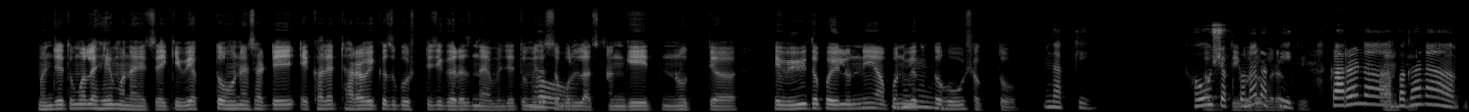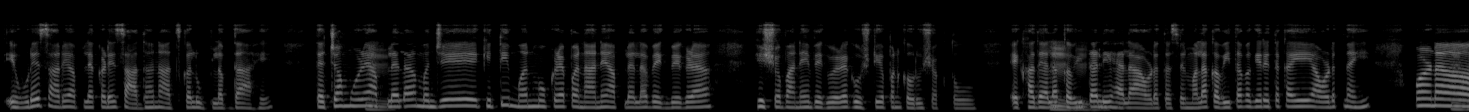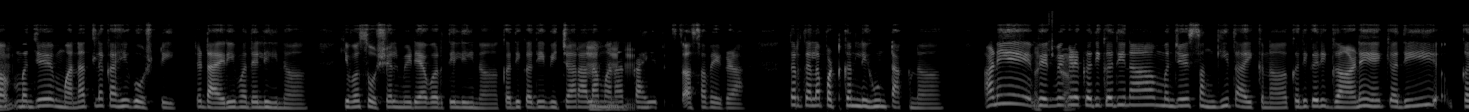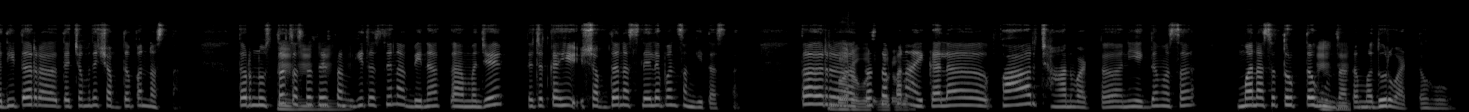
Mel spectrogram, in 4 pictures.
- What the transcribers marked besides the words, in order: none
- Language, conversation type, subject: Marathi, podcast, तुम्ही स्वतःला व्यक्त करण्यासाठी सर्वात जास्त कोणता मार्ग वापरता?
